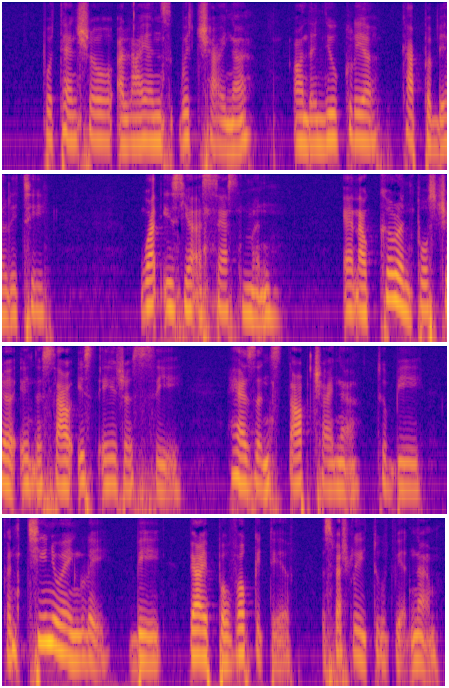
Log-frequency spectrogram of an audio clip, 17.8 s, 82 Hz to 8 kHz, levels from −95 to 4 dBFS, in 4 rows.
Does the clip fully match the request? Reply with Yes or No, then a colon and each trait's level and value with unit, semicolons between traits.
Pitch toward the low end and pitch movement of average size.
No: medium, 170 Hz; average, 3.0 semitones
